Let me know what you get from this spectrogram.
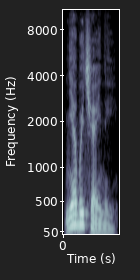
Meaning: extraordinary, exceptional, unusual
- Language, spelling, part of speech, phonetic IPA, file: Russian, необычайный, adjective, [nʲɪəbɨˈt͡ɕæjnɨj], Ru-необычайный.ogg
